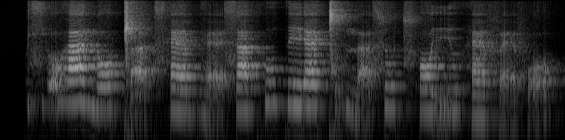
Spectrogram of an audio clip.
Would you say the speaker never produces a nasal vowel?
yes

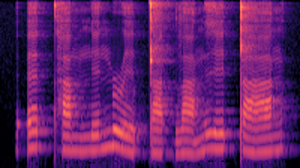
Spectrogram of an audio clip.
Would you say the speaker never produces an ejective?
yes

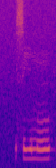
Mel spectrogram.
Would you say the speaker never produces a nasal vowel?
no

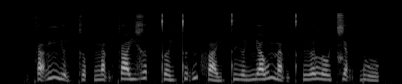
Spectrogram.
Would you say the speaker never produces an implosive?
no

